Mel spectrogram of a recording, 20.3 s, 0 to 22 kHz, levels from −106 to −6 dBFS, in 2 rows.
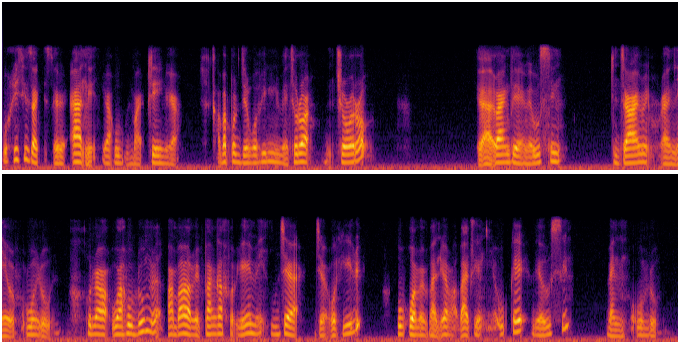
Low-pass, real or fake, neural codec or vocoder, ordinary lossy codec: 7.2 kHz; fake; autoencoder, 22.05 kHz, a latent of 192 numbers a frame, VITS, trained on many speakers; Opus, 32 kbps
